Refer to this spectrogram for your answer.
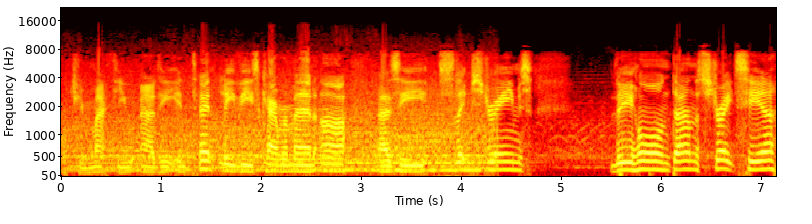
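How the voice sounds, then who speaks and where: With noticeable background noise behind him, a man speaks at a fairly slow pace with a fairly high pitch and ordinary pitch variation. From Wales, parents from the Midlands. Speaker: sim racing commentator. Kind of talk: live commentary. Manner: animated.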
